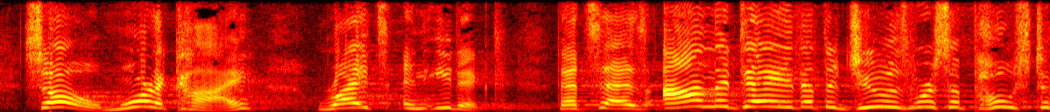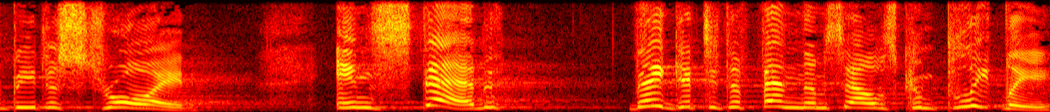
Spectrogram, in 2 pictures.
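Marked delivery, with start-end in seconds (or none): 3.2-10.5 higher, louder, rousing; rousing announcement of the reversal; triumphant. A narrator's reading. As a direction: proclaim the victory.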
